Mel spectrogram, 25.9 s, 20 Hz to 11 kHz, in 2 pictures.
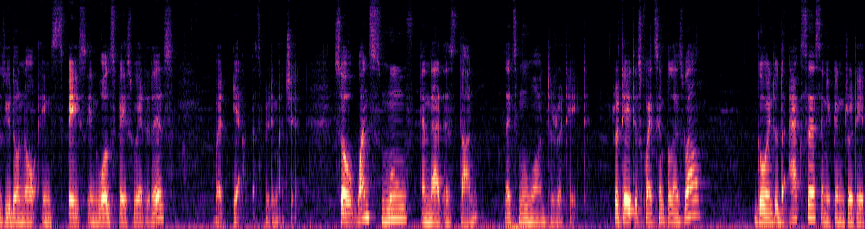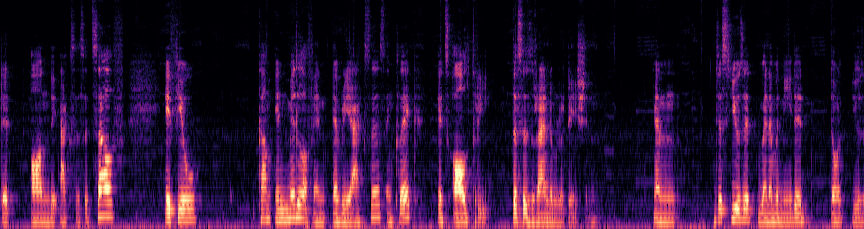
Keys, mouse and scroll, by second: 0.5-3.1 drag, 3.1 ctrl+z, 4.8 ctrl+z, 6.6 ctrl+z, 8.2-11.0 drag, 11.0 ctrl+z, 11.8-13.2 drag, 13.2 ctrl+z, 13.9 click, 14.6 ctrl+z, 18.6-25.9 drag.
